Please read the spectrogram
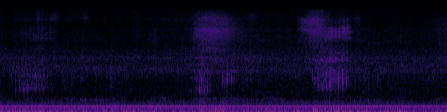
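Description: Sphynx cat purring steadily as it rubs its head against a hand, with two brief soft rustles about two and three seconds in.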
